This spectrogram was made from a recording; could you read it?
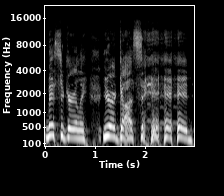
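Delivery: laughing uncontrollably while talking. Voicing a character rushing toward the medics, laughing uncontrollably while talking. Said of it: "laughing uncontrollably".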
